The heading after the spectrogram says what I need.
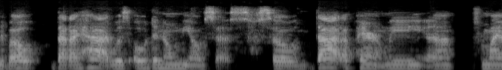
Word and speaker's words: adenomyosis: I'm pronouncing it correctly, adenomyosis. Can you Very, very close. Yes, it's odenomyosis.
